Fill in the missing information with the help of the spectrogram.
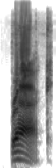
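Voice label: "reck", American English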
